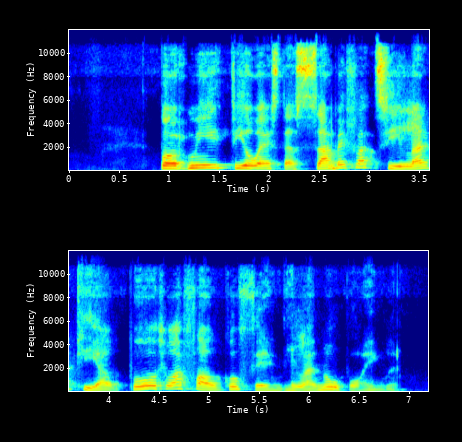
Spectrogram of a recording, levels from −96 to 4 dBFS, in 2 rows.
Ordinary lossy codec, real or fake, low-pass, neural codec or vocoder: Opus, 32 kbps; fake; 10.8 kHz; codec, 24 kHz, 1 kbps, SNAC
